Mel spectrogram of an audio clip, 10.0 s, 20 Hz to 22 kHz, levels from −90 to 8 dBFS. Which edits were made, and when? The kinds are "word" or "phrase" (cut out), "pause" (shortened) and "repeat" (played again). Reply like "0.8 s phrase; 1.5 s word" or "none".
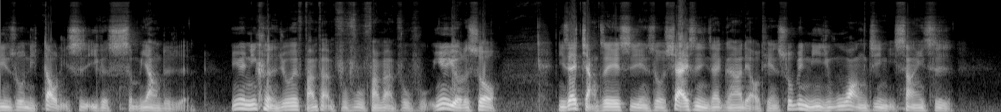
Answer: none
